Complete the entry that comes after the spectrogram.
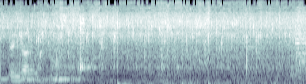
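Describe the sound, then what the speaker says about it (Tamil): Onions sautéing in a pan for carrot rice, a constant dense sizzle with intermittent scraping of a spoon, close and unbroken, no talking. "வெங்காயம் வந்து நல்லா நம்ம வதக்கணும்."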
